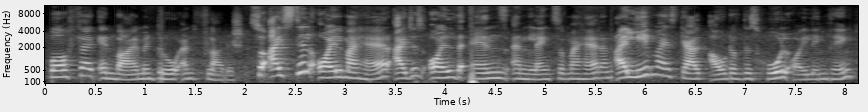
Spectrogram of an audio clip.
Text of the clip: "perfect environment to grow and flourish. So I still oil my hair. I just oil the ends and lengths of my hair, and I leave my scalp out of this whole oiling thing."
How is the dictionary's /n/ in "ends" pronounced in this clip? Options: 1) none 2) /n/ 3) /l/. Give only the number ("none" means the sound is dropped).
2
